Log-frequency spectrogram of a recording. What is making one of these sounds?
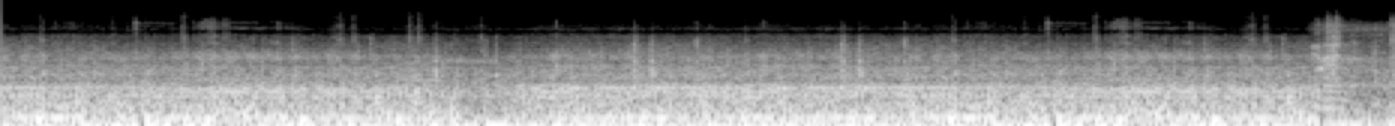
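A heavy vehicle's engine rumbles loudly and steadily from inside the cab.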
